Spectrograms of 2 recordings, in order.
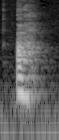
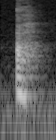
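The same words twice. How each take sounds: First: The vowel is short and open. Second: The vowel is short and open.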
